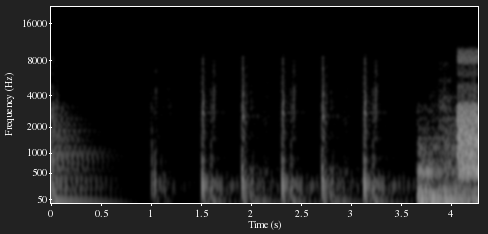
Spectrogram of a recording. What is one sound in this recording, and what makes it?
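Footsteps clang on metal stairs at a steady pace.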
